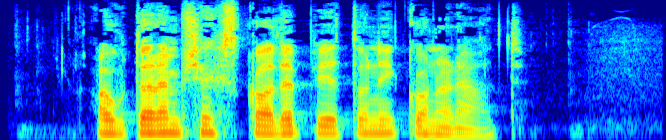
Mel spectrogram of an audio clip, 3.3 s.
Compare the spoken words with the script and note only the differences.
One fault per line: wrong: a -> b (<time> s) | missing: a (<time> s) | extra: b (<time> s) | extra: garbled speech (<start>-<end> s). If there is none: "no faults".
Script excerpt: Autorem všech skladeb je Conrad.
extra: Tony (1.7 s)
